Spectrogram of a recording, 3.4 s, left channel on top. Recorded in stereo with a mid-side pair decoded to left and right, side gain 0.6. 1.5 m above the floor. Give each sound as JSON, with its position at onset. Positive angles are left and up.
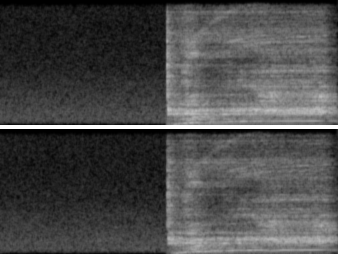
{"t": 1.7, "sound": "a blender", "azimuth_deg": 45, "distance_m": 0.8}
